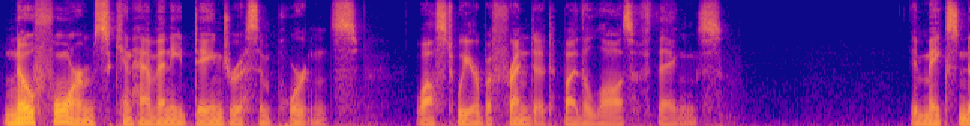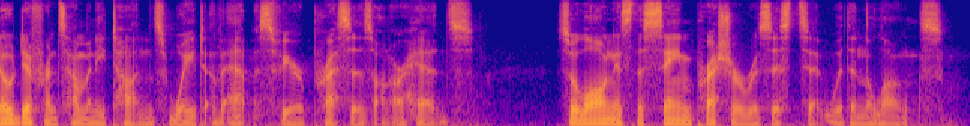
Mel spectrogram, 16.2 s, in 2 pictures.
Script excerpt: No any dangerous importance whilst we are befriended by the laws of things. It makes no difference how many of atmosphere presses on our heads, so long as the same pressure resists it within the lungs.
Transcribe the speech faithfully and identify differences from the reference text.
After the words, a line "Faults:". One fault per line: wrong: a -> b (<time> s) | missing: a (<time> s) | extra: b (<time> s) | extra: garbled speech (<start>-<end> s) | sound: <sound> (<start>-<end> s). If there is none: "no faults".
No forms can have any dangerous importance whilst we are befriended by the laws of things. It makes no difference how many tons weight of atmosphere presses on our heads, so long as the same pressure resists it within the lungs.
Faults:
extra: forms can have (0.3 s)
extra: tons weight (8.9 s)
